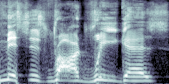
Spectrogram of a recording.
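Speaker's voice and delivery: slow, accusing tone.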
